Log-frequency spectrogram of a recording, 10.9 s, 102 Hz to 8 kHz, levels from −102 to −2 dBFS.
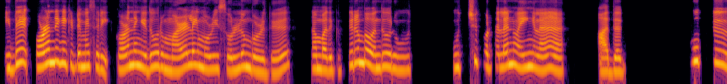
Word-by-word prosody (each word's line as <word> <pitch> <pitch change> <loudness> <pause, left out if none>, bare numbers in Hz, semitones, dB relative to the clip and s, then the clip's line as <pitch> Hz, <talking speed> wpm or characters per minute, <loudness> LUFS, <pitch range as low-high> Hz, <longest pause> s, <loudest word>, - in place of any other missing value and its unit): இதே 295 +8 +3 0.2
குழந்தைங்க 305 +4 +6
கிட்டயுமே 255 +1 0
சரி. 215 -5 -1 0.2
குழந்தைங்க 255 +4 +2
ஏதோ 240 - -1
ஒரு 240 - -3
மழலை 245 +8 +2
மொழி 225 +1 -2
சொல்லும் 225 +5 -1
பொழுது, 185 -2 -3 0.5
நம்ம 225 -1 0
அதுக்கு 205 0 -6
திரும்ப 310 +2 +3
வந்து 235 +2 -1
ஒரு 225 -2 -2
உ - - -9 0.8
உச்சு 245 +8 -2
கொட்டலன்னு 250 +3 0
வைங்களேன். 235 -2 +2 0.7
அது, 195 +1 -1 1.1
கூப்ட்டு 330 -2 -1
240 Hz, 120 wpm, -22 LUFS, 215-275 Hz, 1.1 s, குழந்தைங்க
